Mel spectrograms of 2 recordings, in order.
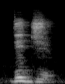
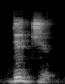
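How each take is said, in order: No difference in how they are said.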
